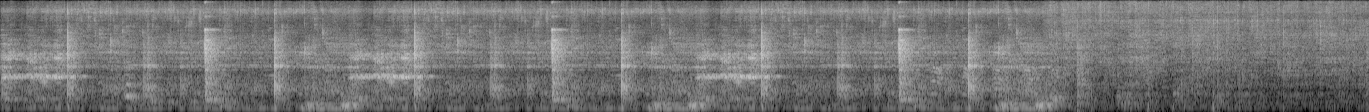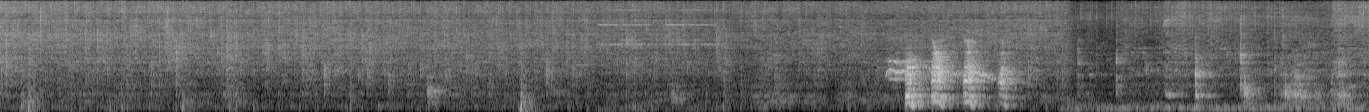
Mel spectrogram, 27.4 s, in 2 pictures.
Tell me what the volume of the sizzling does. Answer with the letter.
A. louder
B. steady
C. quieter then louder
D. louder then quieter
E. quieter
E.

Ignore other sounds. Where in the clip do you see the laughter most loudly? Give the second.
23 s.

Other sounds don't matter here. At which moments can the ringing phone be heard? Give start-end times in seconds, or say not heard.
19.6-21.0.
